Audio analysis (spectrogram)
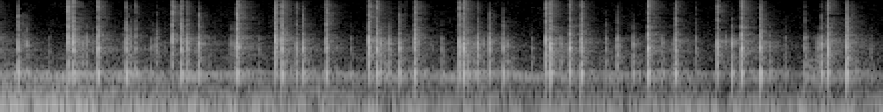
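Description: A hollow plastic Fujifilm Instax instant camera with a lens barrel is held in both hands and tapped and scratched with fingertips and nails, the fingers wearing rings. A quiet, rapid, uneven run of short, dry, clicky taps is heard over soft scratchy rustling, each tap dying away almost at once with a bright plastic edge.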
